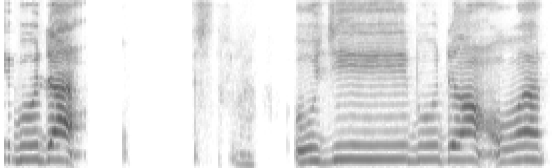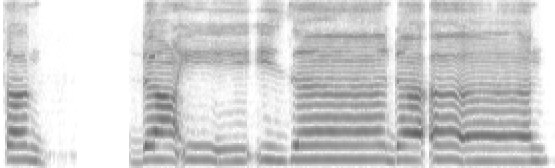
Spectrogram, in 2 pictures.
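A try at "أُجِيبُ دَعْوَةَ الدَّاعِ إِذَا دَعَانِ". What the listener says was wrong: nah, ainnya dia kalau harokat kasroh di depannya nggak ada ya, maka nggak boleh panjang ya. Uji buda'watad da'i iza da'an. Iza, zalnya dua harokat. Iza da'an.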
